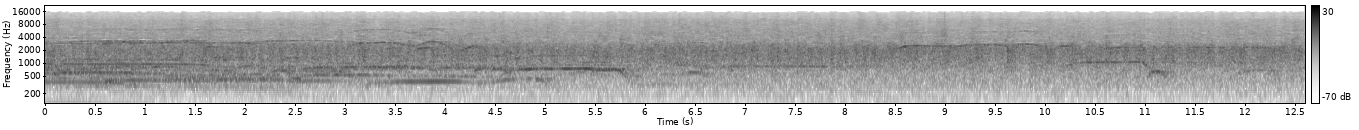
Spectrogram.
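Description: Music plays.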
